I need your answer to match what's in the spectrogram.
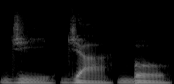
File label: "jijabo", concat syllables; Affixing experiment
